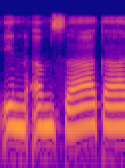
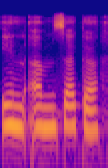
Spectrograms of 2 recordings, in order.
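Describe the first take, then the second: First: The vowel after the s is lengthened. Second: The vowel after the s is short. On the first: The speaker calls it wrong. "नहीं करना" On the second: The speaker calls it right. "सीन को लंबा क्यों नहीं करना"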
